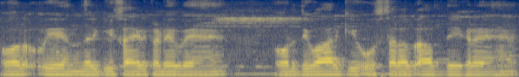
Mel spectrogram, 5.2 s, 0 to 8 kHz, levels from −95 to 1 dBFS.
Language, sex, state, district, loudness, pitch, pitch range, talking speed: Hindi, male, Haryana, Rohtak, -18 LUFS, 120 Hz, 115-120 Hz, 195 wpm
